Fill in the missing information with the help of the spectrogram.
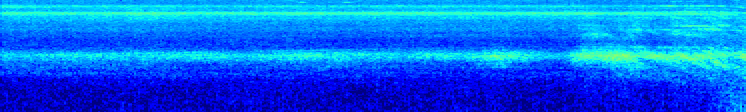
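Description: Steady faint hiss of heavy rain, swelling into a louder rushing noise near the end.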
